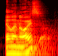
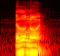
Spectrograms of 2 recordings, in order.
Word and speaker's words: Illinois: Why are you saying the S? – What? – Illinois? Isn't that how you say it? – Illinois.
